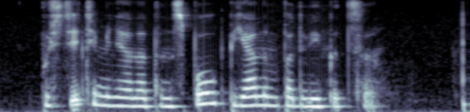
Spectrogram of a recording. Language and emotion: Russian, neutral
